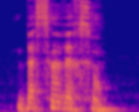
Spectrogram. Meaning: catchment basin, drainage basin, watershed
- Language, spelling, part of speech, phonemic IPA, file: French, bassin versant, noun, /ba.sɛ̃ vɛʁ.sɑ̃/, LL-Q150 (fra)-bassin versant.wav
